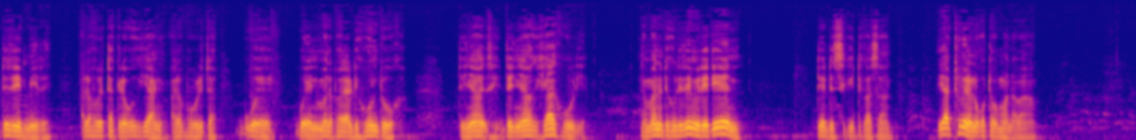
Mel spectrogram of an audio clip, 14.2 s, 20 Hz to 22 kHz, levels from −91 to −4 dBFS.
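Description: Throughout the speech, the sound is swirly, smeared and hollow, with blurred consonant attacks and nothing above 19.9 kHz. This is generation loss, likely from around ten successive MP3 passes near 95 kbit/s, each requantising on a shifted frame grid so artefacts accumulate.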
